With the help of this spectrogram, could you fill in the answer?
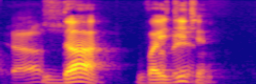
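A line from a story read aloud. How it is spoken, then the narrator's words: Very stern voice. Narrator (Russian): очень строгим голосом сказал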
